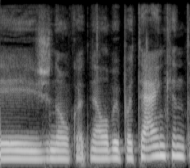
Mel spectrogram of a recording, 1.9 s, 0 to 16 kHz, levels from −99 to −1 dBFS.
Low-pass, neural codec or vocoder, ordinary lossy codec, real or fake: 14.4 kHz; vocoder, 48 kHz, 128 mel bands, Vocos; AAC, 64 kbps; fake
